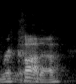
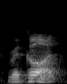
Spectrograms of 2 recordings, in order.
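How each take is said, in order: First: It is said with a general American accent. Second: It is said with an Italian American accent. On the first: "There's the American way" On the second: "there's the Italian American way"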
